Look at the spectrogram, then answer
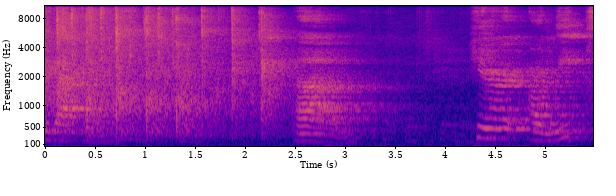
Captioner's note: applause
